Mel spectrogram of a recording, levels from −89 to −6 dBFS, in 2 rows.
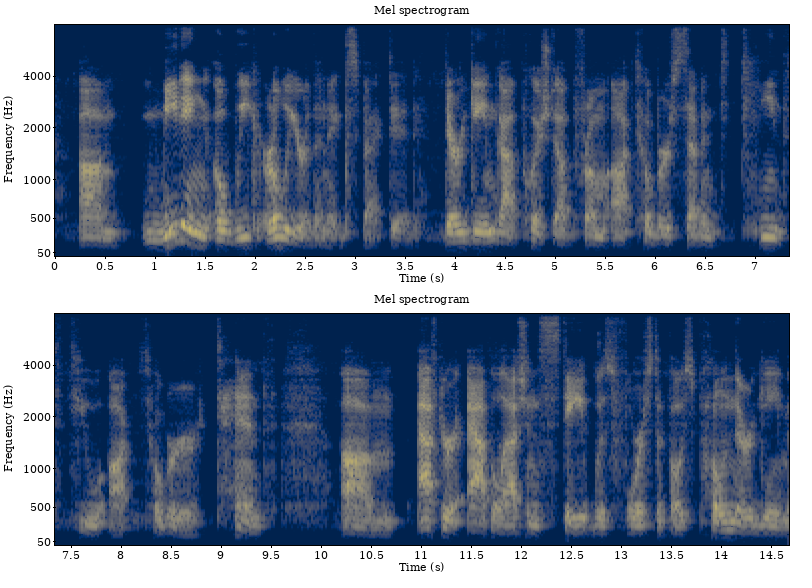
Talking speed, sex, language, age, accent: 115 wpm, male, English, 30-49, American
